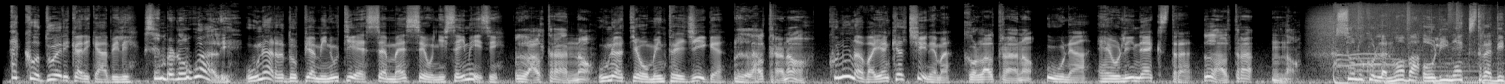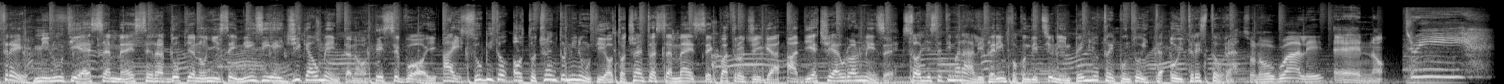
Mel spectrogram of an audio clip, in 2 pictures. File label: spot radio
